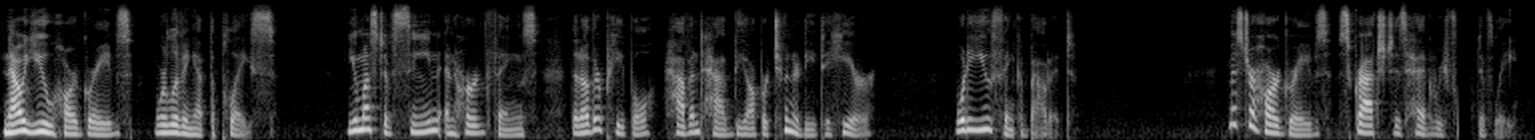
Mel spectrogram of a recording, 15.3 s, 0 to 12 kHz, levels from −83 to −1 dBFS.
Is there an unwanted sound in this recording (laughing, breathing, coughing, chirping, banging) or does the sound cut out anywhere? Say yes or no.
yes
